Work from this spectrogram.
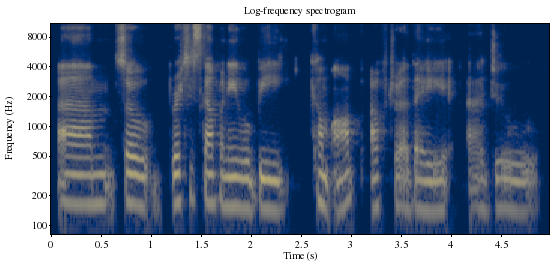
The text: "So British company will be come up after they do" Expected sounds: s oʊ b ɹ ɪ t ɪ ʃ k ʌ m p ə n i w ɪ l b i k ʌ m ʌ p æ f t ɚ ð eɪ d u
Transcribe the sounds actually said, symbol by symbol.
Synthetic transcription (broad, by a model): s oʊ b ɹ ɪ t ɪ s k ʌ m p ə n i w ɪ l b i k ʌ m ʌ p æ f t ɚ ð eɪ d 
